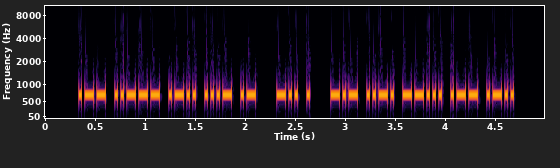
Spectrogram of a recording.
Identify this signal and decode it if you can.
Morse code, heard as a keyed tone, about 40 wpm, 700 Hz. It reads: W2LVA DE KF7WL
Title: USA Callsign DE Callsign - 5 Characters - 40wpm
